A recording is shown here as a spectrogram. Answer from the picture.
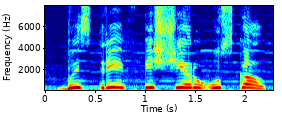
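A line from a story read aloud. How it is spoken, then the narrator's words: Shouting. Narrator (Russian): кричал Фердинанд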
